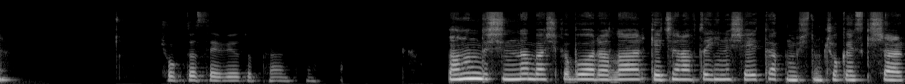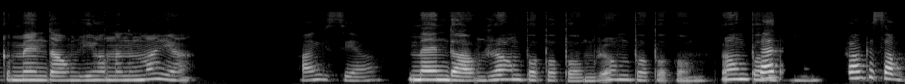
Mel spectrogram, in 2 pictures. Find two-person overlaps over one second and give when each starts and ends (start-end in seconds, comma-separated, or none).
none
